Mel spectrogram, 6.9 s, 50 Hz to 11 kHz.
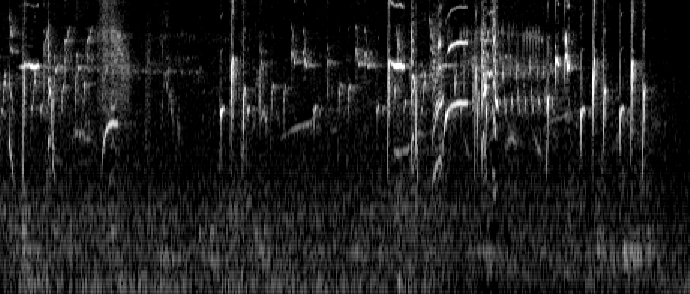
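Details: European goldfinch recorded 16 March 2014, starting with scattered chirps, then building into a fast bright twittering run of sliding, tinkling notes.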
